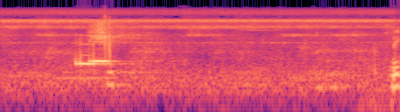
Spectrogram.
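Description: Crickets chirring steadily at night, with a short two-note electronic beep, stepping up in pitch, about a second in.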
